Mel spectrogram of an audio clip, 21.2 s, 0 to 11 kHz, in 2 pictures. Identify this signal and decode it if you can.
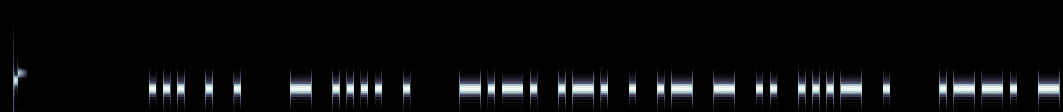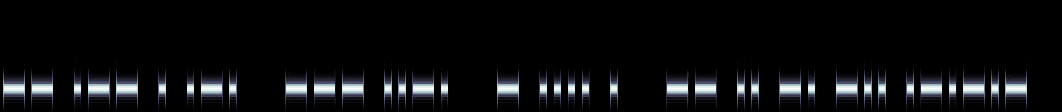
Morse code, heard as a keyed tone, about 17 wpm, 700 Hz. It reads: SEE THE CREATIVE POWER OF THE MIND.
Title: Sentences from Top 1000 Words - Review Part 5 - 17wpm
